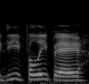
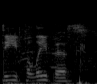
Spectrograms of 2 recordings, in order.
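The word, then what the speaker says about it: DeFelipe: Kelsey D. Felipe. I've known Kelsey for a very long time, and I still can't pronounce her name. Last name is not D. Felipis. It is D. Felipe.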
